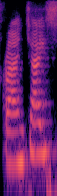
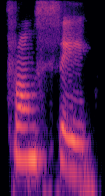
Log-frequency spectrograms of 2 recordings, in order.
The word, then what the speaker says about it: français: Jadi dibunyikannya dengan ada kalian misalkan ke toko buku ya, melihat ada kamus yang depannya ada tulisan franchise ya, tapi français ya, artinya bahasa Prancis.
